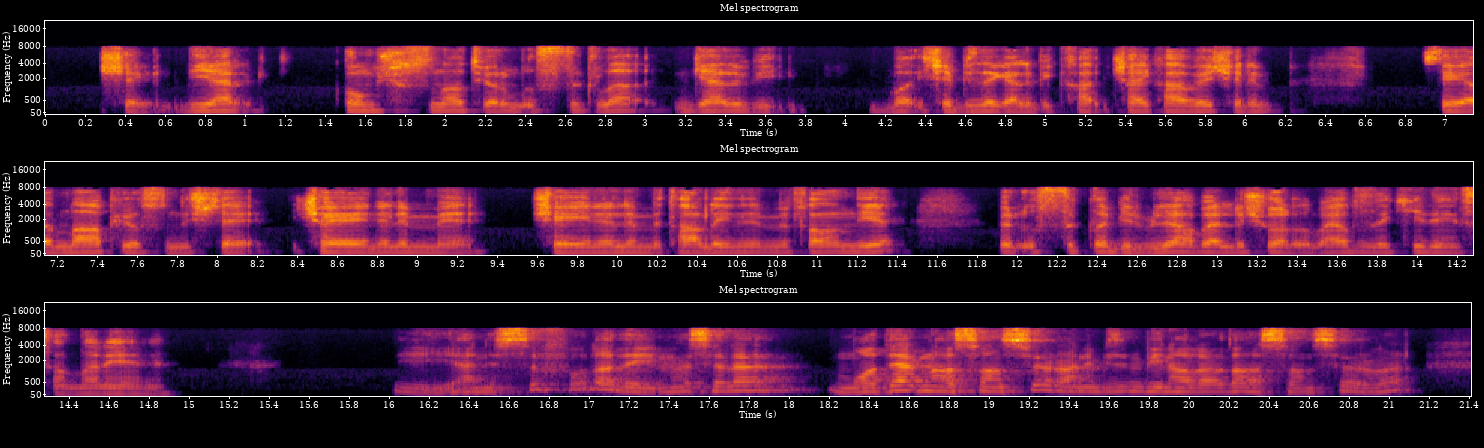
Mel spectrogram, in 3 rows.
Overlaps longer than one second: none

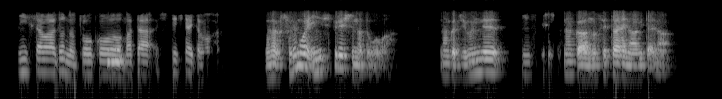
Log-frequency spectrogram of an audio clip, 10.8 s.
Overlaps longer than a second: none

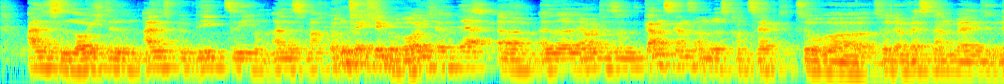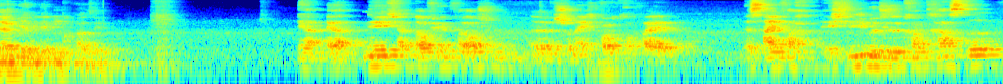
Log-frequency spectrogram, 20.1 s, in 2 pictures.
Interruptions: none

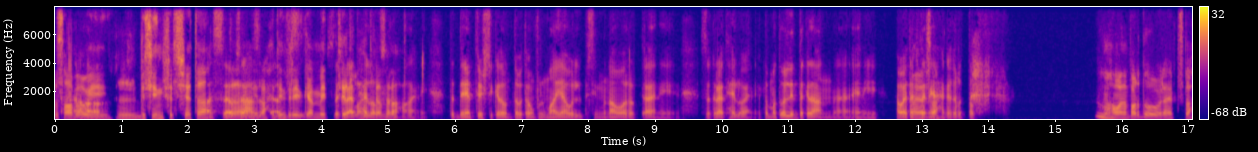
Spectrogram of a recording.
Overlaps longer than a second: present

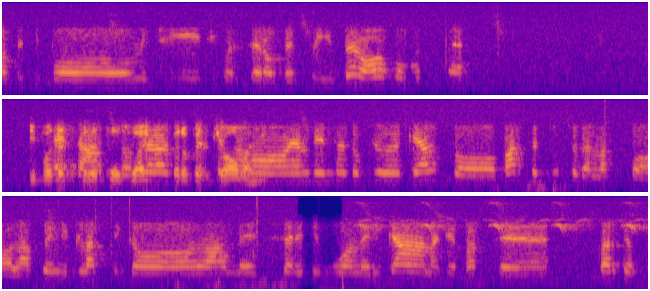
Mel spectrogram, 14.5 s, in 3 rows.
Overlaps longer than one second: present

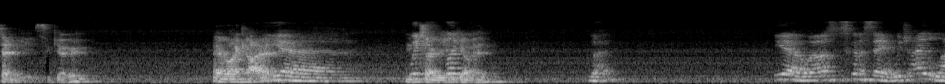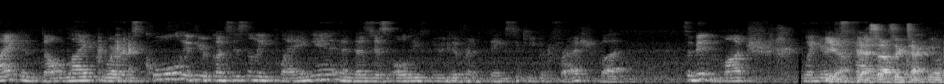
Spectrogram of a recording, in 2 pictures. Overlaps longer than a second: present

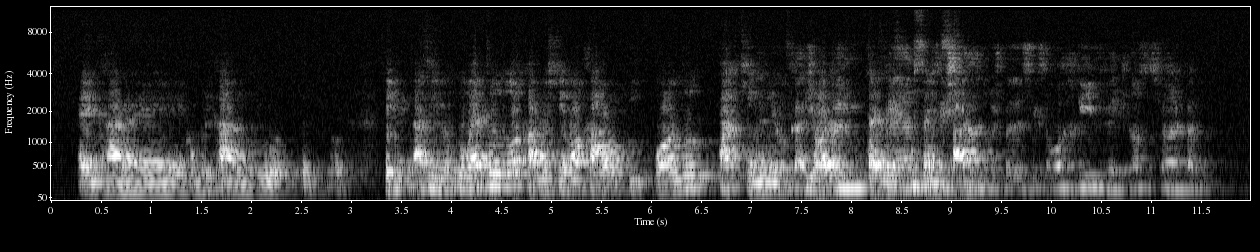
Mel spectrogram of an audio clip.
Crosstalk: present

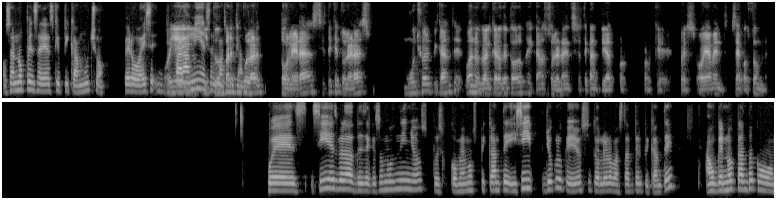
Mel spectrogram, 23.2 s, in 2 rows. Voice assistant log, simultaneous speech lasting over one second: present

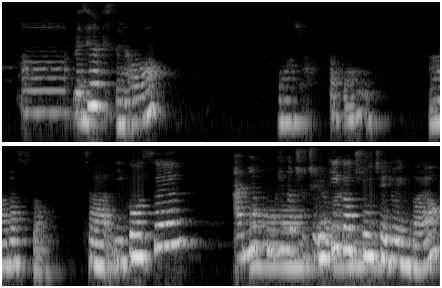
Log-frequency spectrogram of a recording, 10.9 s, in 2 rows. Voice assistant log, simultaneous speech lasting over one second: present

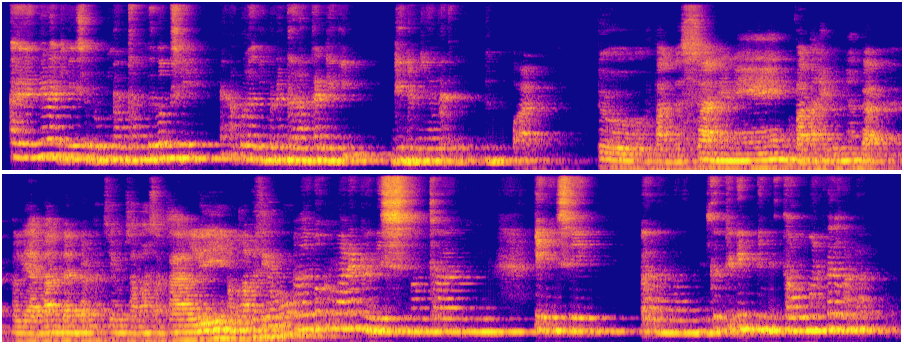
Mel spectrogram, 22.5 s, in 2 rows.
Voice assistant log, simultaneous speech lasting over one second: none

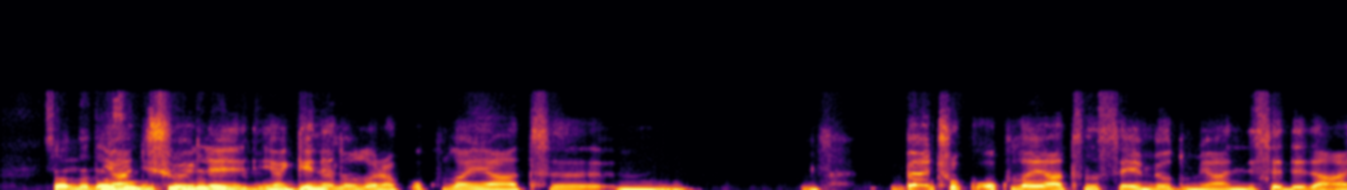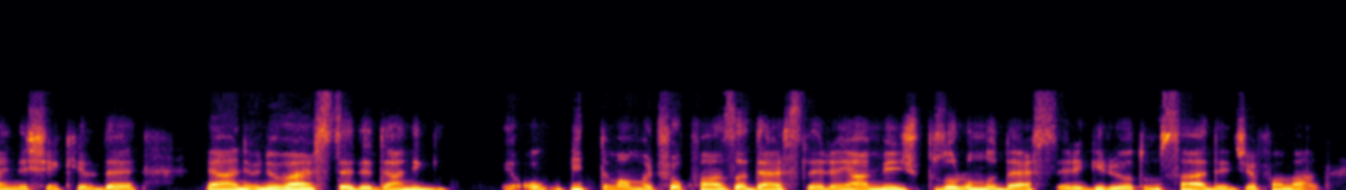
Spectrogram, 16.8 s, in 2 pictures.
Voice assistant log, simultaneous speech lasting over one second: present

